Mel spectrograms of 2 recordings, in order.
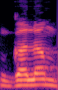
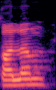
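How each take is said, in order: First: The word begins with a g sound. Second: The word begins with a k sound. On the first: This is how people say it in speech. "लेकिन बोलने के लिए लोग गलम बोलते हैं" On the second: This is the written form. "वैसे लिखा जाता है कलम"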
